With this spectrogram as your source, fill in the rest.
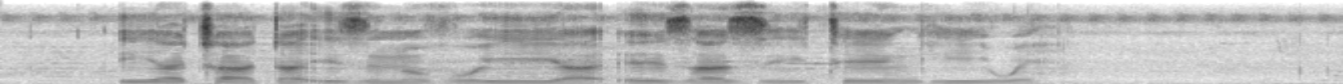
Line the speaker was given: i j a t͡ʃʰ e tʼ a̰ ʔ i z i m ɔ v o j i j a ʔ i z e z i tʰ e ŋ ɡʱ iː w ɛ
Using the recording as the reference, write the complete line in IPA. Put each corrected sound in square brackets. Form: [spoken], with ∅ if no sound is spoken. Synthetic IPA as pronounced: i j a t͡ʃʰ [a] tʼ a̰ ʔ i z i [n] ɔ v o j i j a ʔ [ɛ] z [a] z i tʰ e ŋ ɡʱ iː w ɛ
